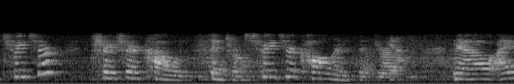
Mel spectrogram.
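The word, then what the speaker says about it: Treacher Collins syndrome: So, give me the pronunciation. It's Treacher? Treacher-Collins syndrome.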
